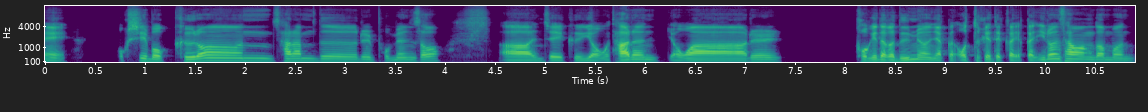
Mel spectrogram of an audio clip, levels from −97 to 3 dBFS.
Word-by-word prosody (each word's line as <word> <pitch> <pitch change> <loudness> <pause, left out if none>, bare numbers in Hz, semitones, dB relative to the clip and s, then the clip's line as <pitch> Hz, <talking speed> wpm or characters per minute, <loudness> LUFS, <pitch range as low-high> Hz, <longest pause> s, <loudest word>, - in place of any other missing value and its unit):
예. - - -1 0.5
혹시 160 -1 0
뭐 120 -5 +1
그런 165 +2 0
사람들을 145 -3 -3
보면서 120 +6 -5 0.6
'아 105 -1 +3
인제 95 +1 -2
그 100 -2 -8
영 95 +2 -1
다른 115 +2 +5
영화를 110 +3 +2 0.8
거기다가 110 0 +2
넣으면 120 +2 -1
약간 100 - -2
어떻게 - - -2
될까?' - - -2
약간 - - -2
이런 140 +5 +1
상황도 135 -4 +2
한번 110 -3 -4
125 Hz, 255 characters per minute, -26 LUFS, 110-145 Hz, 0.8 s, 다른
